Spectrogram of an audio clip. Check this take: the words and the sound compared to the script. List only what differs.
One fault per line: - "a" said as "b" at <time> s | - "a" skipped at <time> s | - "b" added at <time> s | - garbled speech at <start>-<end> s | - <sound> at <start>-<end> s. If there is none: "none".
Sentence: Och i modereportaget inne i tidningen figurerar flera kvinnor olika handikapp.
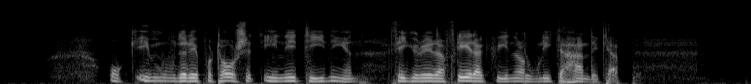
none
